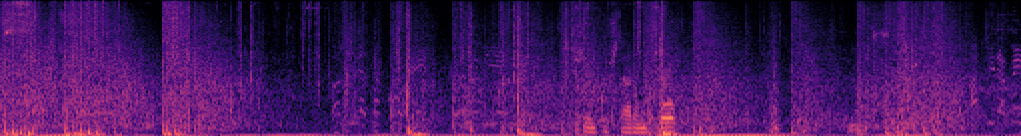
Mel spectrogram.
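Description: Gunfire in the video game Tom Clancy's The Division, bursts of automatic and single shots in rapid volleys over the game's action, with players talking in Portuguese at times.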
